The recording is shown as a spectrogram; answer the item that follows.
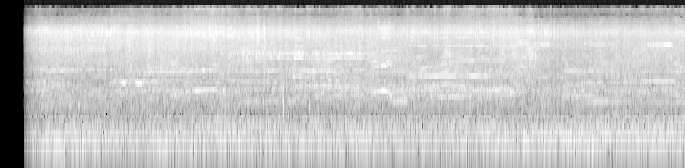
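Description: Street traffic: a steady rumble of motorcycle and car engines passing, with short, thin higher tones now and then.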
